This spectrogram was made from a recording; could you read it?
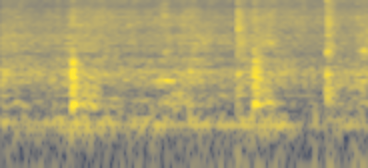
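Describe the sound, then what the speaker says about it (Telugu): Onions, potatoes and green chillies fry on low heat in a pan, stirred with a spatula: a steady sizzle runs throughout, broken by three sharp scrapes spaced about a second apart, close and with no voices. "తిప్పుతూనే ఉండాలి గెంటెతో"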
